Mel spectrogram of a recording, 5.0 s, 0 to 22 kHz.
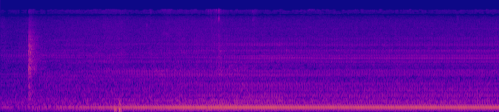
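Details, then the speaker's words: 1959 Westinghouse 5-tube AM radio, dual speakers, tubes warmed up: steady low hum with buzzy overtone throughout, speakers fine; mains hum, cause suspected, owner seeking replacement for an orange capacitor. "speakers are in perfect condition so you can hear the hum now and if i turn it up you can hear normal stuff too"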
